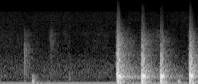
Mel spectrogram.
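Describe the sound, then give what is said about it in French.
Knocking on a bedroom door: a few faint taps, then four loud, sharp raps in an uneven, quick rhythm. “on frappe à la chambre de Philippe pour lui dire que le petit déjeuner est pris.”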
